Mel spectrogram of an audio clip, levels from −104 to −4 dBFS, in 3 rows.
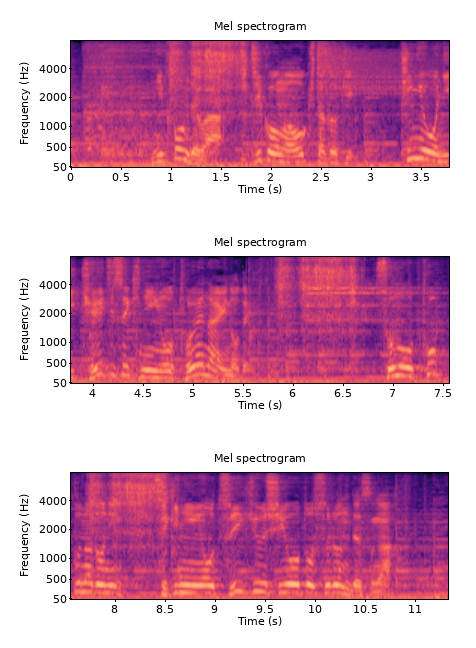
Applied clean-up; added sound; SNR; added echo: none; Rattle / Rattle (instrument); 6 dB; reverberation time 0.8 s.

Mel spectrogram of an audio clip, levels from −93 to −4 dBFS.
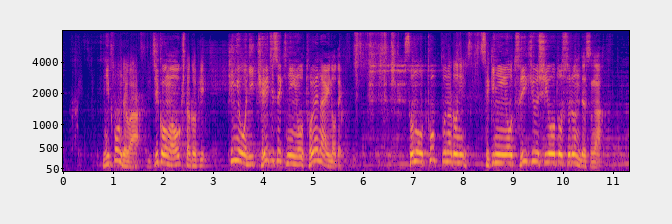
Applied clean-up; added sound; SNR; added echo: neural separator model SepFormer DNS4.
